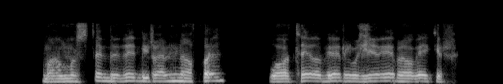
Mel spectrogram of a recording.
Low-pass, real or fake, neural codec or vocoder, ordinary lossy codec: 7.2 kHz; fake; codec, 24 kHz, 1.5 kbps, HILCodec; Opus, 24 kbps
